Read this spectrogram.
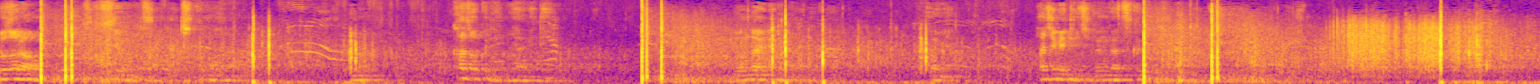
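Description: Fireworks burst with loud sharp bangs, outdoors.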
